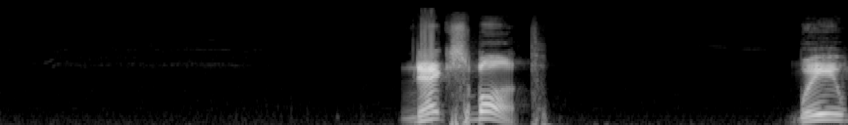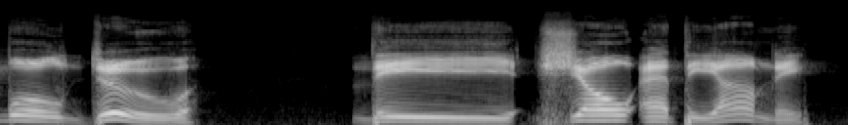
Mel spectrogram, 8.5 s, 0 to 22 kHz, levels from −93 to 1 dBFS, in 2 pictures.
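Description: Nothing here snags the ear at any point: the speech runs along without a single technical fault to pick out.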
